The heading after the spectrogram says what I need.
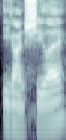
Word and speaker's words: Egon Schiele: I don't know how to pronounce it. Yeah, I think it's Egon Schiele.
